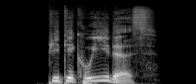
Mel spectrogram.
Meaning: strong/mixed nominative/accusative neuter singular of pithekoid
- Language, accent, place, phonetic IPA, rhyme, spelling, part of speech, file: German, Germany, Berlin, [pitekoˈʔiːdəs], -iːdəs, pithekoides, adjective, De-pithekoides.ogg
